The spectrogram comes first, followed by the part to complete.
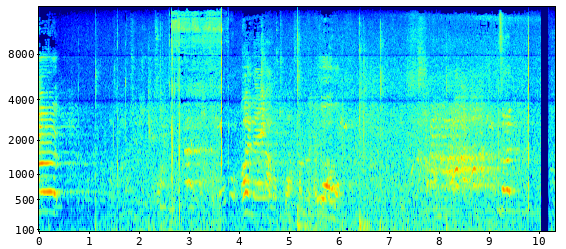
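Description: Players and onlookers shouting across an outdoor football pitch in short calls, over a steady low rumble, with a few sharp knocks.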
